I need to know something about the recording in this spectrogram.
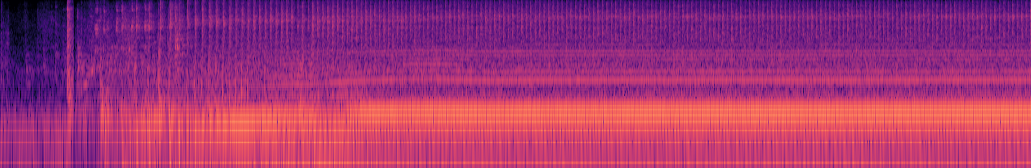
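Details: Old yard vacuum's small gas engine, started for winterizing after a jammed mulcher was cleared and the spark plug reconnected. It catches and climbs to a steady governed drone with a clean constant whine, running normally on stabilized gas.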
